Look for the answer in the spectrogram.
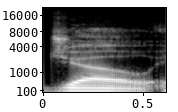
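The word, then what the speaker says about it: DJO: I believe it's pronounced Dojo or just Joe. It's D-J-O.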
